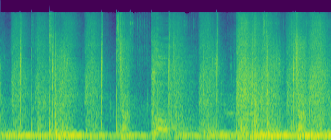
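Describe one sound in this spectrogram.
Sword blows land on a monster with quick sharp hits.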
